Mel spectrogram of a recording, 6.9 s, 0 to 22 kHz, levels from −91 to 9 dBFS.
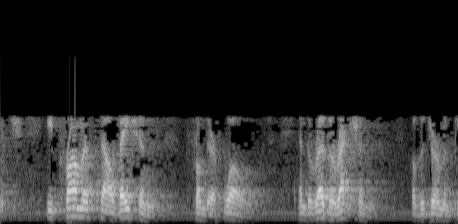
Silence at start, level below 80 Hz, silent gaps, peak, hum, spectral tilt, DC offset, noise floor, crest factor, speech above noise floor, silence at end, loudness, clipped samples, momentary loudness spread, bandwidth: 0 s; -68 dBFS; none; 0 dBFS; none; -11 dB/octave; under 0.1%; -47 dBFS; 18 dB; 30 dB; 0 s; -18 LUFS; under 0.1%; 22 LU; 2.7 kHz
